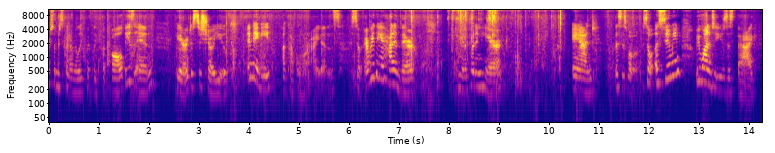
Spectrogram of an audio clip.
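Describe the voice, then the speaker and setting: A woman's voice: mid-range voice, noisy background. A woman vlogger casually reviewing bags, slightly congested from allergies, chatty with many fillers. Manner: chatty, lots of fillers and "right?". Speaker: fashion vlogger.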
